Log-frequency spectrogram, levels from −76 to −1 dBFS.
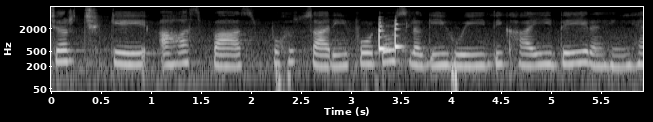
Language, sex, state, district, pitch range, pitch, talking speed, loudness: Hindi, female, Punjab, Fazilka, 205-230 Hz, 220 Hz, 120 wpm, -25 LUFS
